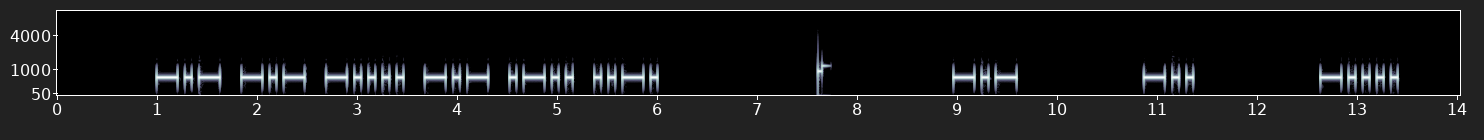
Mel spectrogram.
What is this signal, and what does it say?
Morse code, heard as a keyed tone, about 17 wpm, spaced as for 11 wpm, 700 Hz. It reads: KK6KLF KD6
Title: USA Call Signs - 6 Characters - 6x Character Spacing - 17wpm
